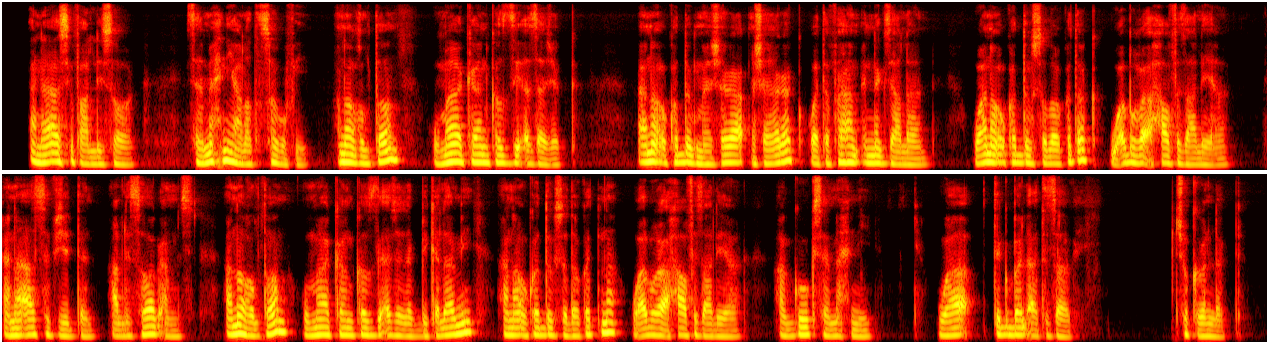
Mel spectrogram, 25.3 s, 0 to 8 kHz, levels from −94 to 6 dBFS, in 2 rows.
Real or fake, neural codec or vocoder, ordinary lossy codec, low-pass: real; none; none; none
